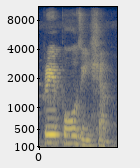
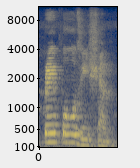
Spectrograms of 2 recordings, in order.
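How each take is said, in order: The two takes are said the same way.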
